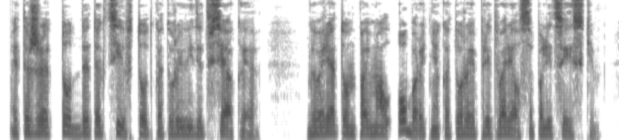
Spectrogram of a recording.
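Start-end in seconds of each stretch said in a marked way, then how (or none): none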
